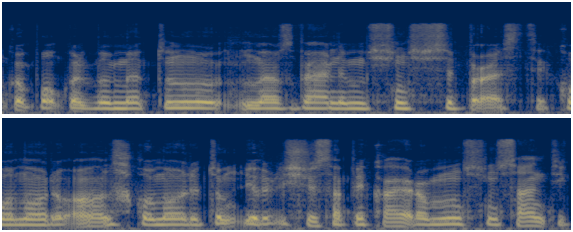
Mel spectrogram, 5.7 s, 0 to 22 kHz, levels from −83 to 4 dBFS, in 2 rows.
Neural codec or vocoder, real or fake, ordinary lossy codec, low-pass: autoencoder, 22.05 kHz, a latent of 192 numbers a frame, VITS, trained on many speakers; fake; AAC, 96 kbps; 9.9 kHz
